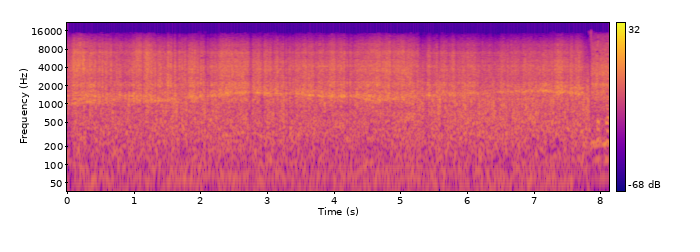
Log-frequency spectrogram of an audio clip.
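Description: Steady road noise from a moving vehicle, with wind rumbling on the microphone and a faint whine that drifts slightly up and down in pitch.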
